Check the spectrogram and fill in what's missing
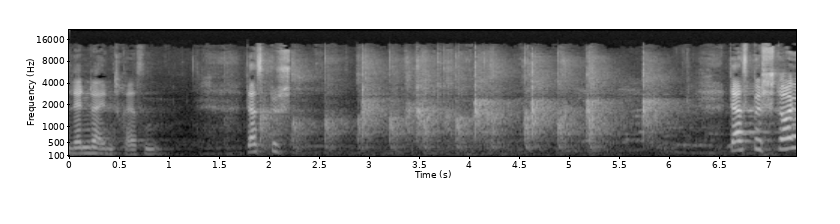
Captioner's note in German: Beifall SPD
